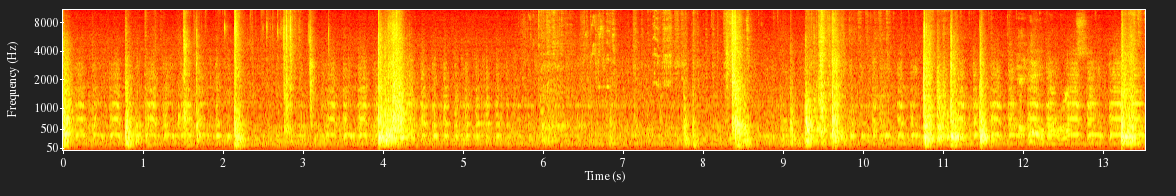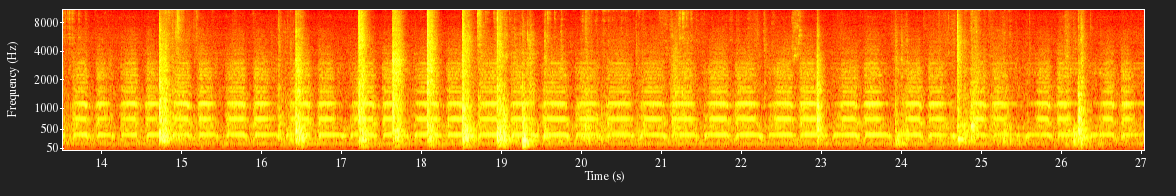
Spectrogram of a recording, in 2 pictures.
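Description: A hammer knocks sharply on wood, again and again.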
